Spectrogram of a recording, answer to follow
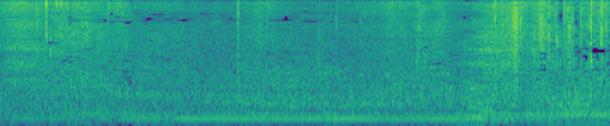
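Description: A steady engine hum from a distant motor, with its pitch shifting slightly about three seconds in, over wind noise on the microphone.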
